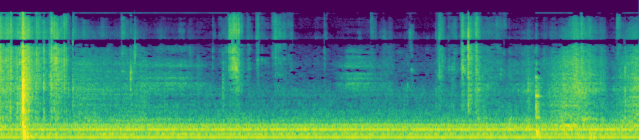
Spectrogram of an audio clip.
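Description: A sharp click about half a second in, then faint scraping and squishing as a cracker is loaded with thick pimento cheese dip and a spoon works through it in a glass bowl, over a steady low hum.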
